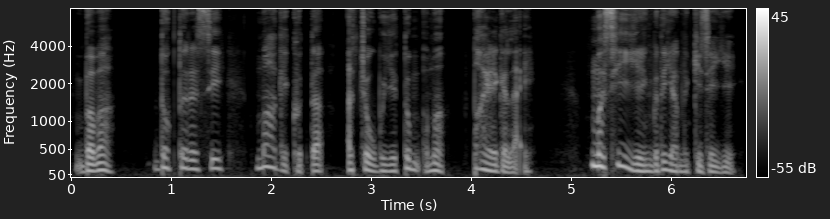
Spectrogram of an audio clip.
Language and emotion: Manipuri, fearful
